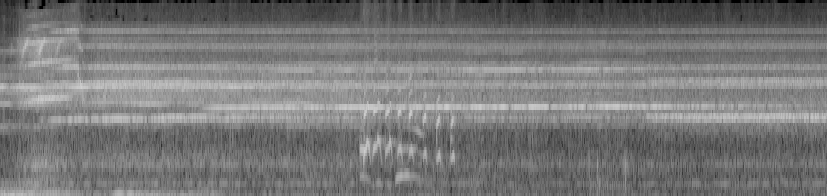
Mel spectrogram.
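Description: Horror-style soundtrack under a title sequence. It opens on a deep rumbling boom, then holds high eerie drone tones, with a short warbling cry about four seconds in.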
